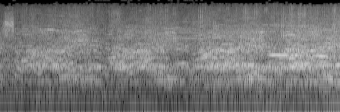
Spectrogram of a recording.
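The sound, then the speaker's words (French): A large crowd on Brussels' Grand Place roars in welcome for the Red Devils, the national heroes of the day. The din is loud and unbroken, with shouting and cheering voices that swell toward the end. “Cette foule était bien là ce midi sur la Grand Place de Bruxelles pour accueillir ces héros du jour, les Diables Rouges.”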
